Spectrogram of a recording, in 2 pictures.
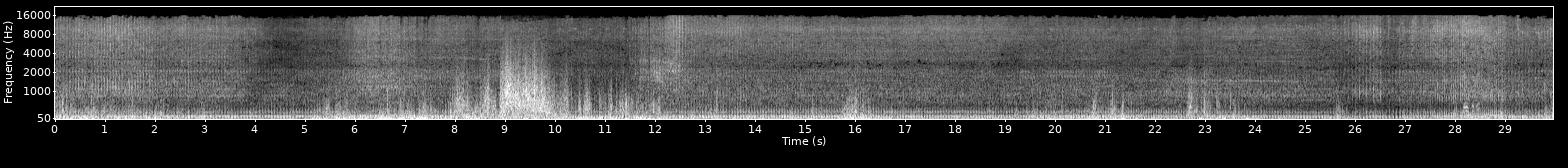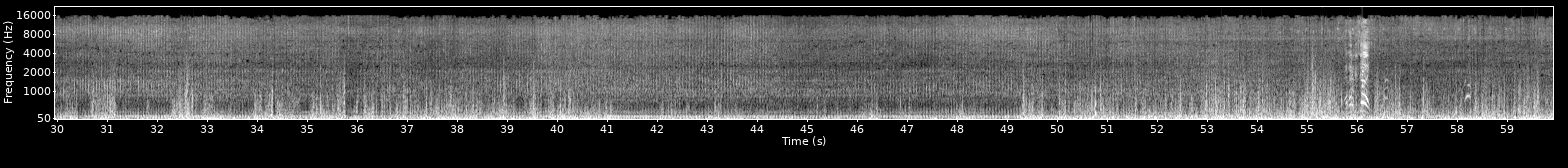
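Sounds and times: motorcycle engine droning: 0:00.0 - 0:59.9.

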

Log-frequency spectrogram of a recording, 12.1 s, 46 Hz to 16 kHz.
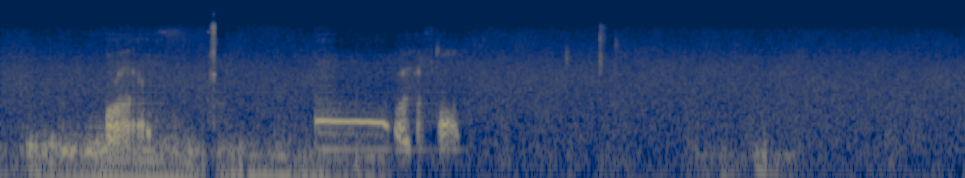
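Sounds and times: person murmuring: 0:01.1 - 0:02.0, 0:03.9 - 0:05.7
person humming: 0:03.9 - 0:05.0.

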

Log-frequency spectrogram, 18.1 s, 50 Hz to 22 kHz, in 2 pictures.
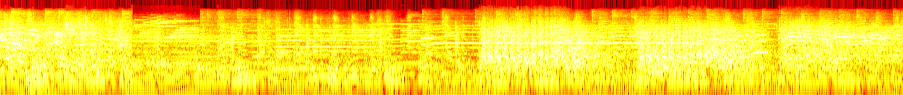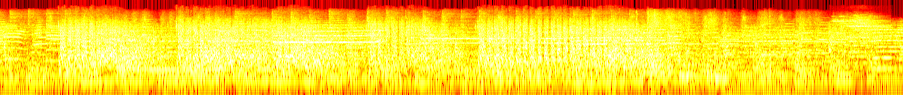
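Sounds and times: orchestral music: 0:00.0 - 0:18.0
rapid automatic gunfire: 0:04.8 - 0:16.1.

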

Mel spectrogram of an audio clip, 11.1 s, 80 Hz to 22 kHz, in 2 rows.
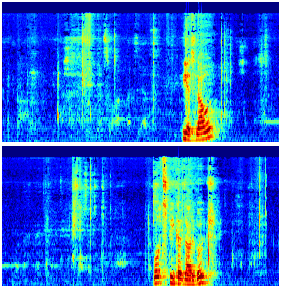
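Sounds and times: faint music from headphones: 0:00.0 - 0:11.0.

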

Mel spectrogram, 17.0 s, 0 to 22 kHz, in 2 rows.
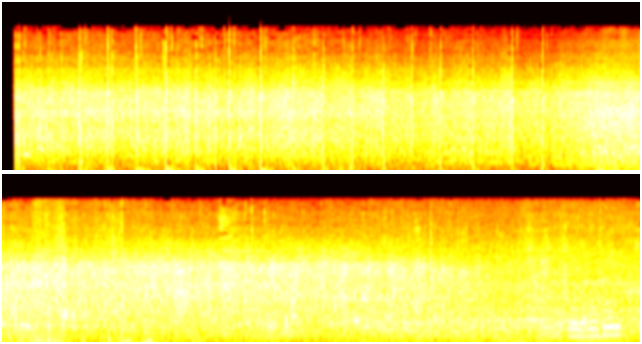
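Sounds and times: sharp individual claps: 0:00.2 - 0:07.8
audience applauding: 0:00.2 - 0:17.0.

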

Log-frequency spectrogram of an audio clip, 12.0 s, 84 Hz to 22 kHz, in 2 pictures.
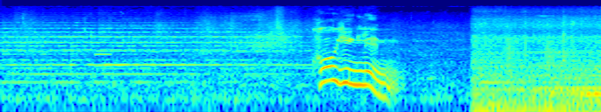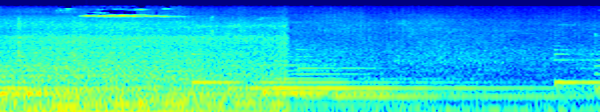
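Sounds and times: street traffic rumble: 0:04.7 - 0:12.0.

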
